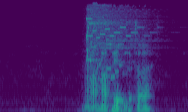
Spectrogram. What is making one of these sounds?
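A short fanfare of chimes plays.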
